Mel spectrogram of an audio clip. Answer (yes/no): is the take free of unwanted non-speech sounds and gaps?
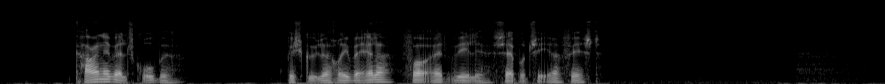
yes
